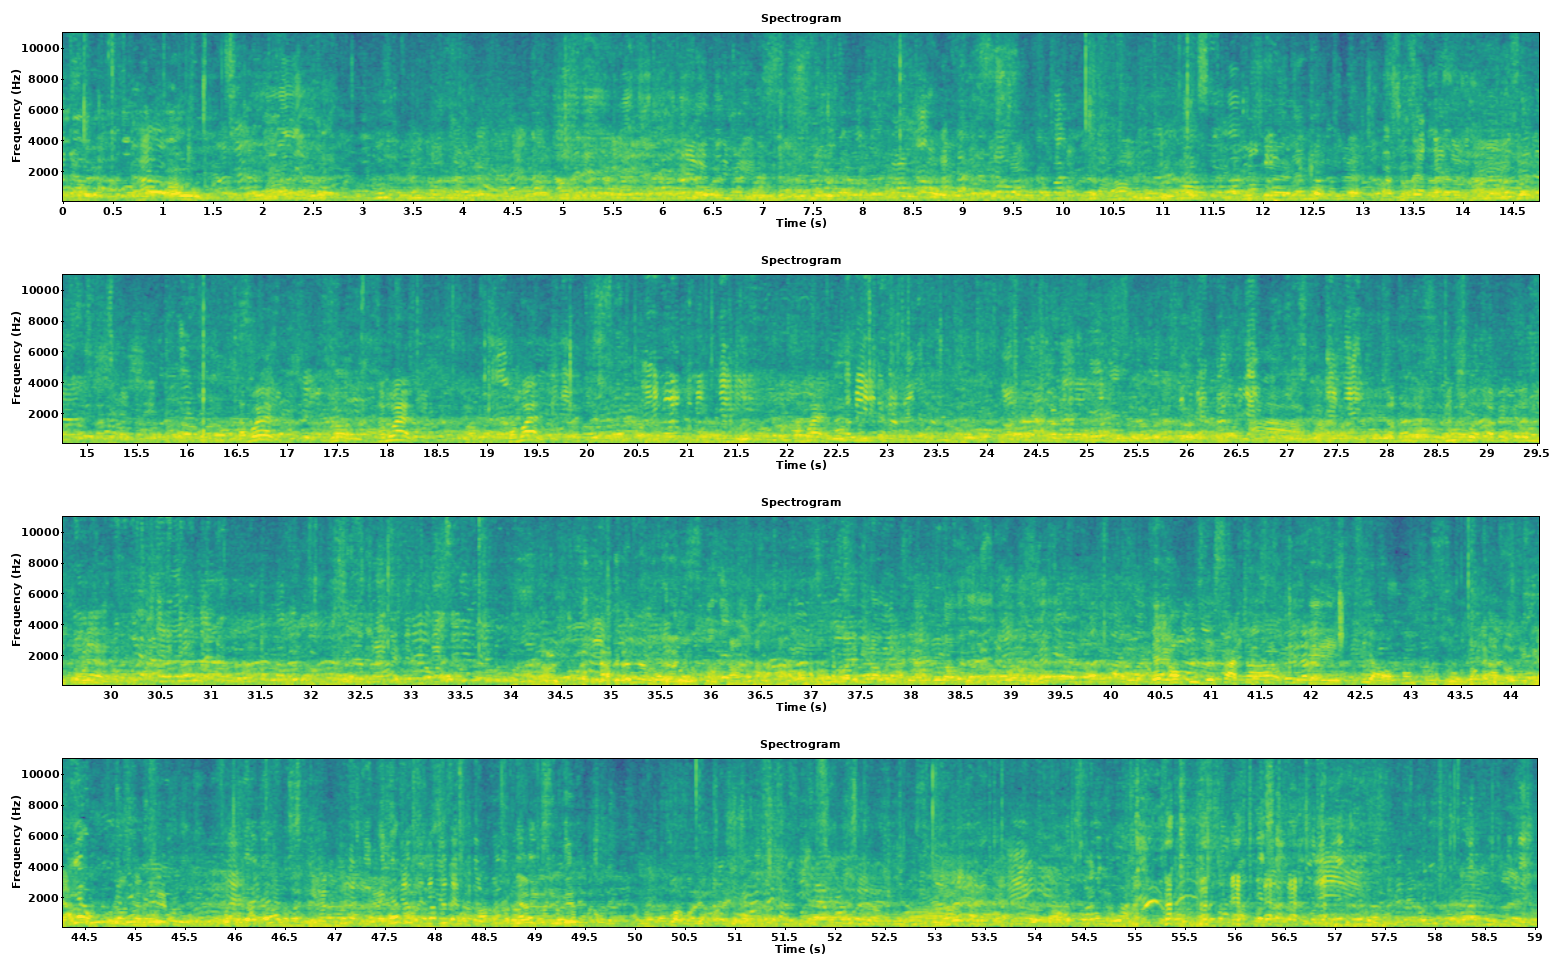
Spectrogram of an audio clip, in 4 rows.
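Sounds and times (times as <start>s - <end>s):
crowd chatter: 0.0s - 59.0s.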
